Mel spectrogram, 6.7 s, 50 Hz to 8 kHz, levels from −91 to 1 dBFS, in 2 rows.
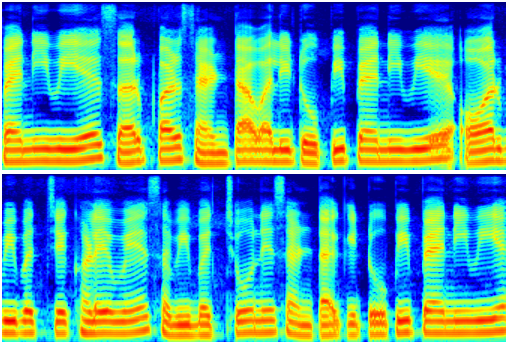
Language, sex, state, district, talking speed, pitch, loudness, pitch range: Hindi, female, Chhattisgarh, Sukma, 230 wpm, 155 Hz, -16 LUFS, 140-165 Hz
